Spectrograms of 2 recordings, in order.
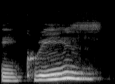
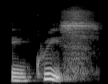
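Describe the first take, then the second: First: "Increase" ending in a buzzed Z, in-CREEZ; voiced Z ending. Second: "increase" ending in a voiceless hiss, in-CREES. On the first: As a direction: say "Increase" as a verb, final Z. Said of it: "the S is pronounced za". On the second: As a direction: say "increase" as a noun, final S. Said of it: "the S is pronounced sa". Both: Shown as a demonstration.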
